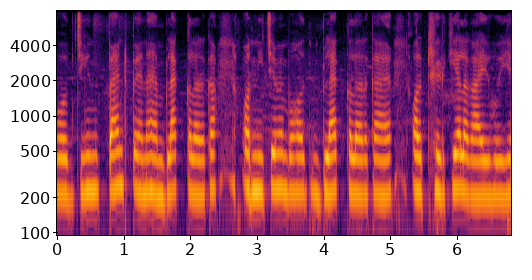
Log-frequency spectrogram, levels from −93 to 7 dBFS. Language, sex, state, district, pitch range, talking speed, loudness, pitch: Hindi, female, Jharkhand, Garhwa, 215-230 Hz, 185 wpm, -17 LUFS, 225 Hz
